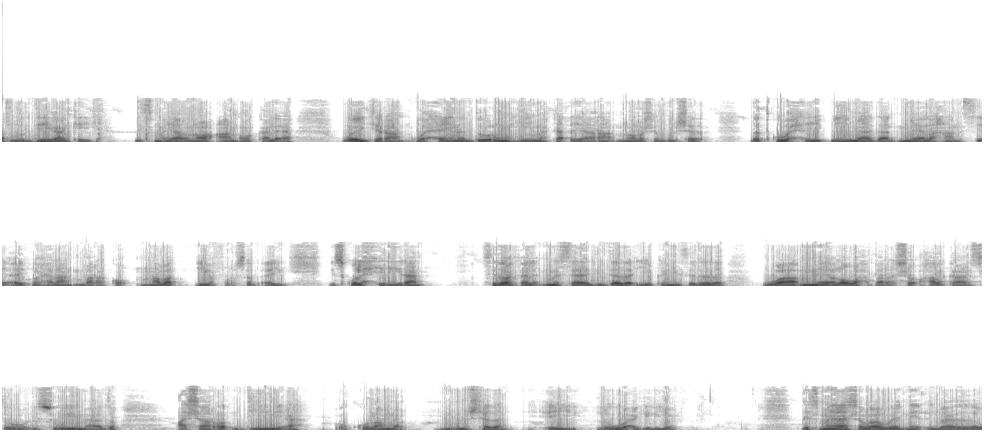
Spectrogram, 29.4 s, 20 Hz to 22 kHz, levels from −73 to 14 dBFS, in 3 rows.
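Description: A filter restarted on every block, losing its state each time, so throughout the speech a small transient opens every block, forming a 100 Hz buzz that rises and falls with level.

The speech has nothing above 7 kHz and carries codec artefacts throughout, which points to low-bitrate audio saved at a high bitrate, likely a low-rate AAC encoding re-saved as high-rate MP3.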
